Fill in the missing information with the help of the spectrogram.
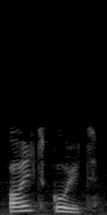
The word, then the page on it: àlt gold: Bas-Rhin; Herrlisheim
